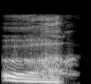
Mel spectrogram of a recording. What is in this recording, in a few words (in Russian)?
defibrillator, left4dead2 russian, Survivor Voice; Gambler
